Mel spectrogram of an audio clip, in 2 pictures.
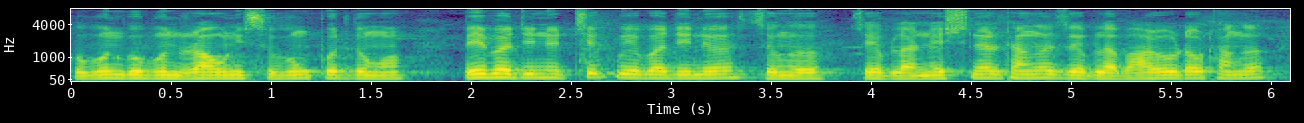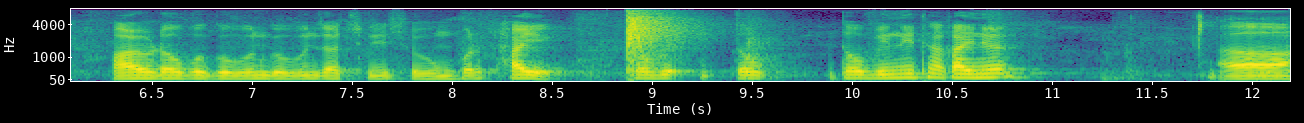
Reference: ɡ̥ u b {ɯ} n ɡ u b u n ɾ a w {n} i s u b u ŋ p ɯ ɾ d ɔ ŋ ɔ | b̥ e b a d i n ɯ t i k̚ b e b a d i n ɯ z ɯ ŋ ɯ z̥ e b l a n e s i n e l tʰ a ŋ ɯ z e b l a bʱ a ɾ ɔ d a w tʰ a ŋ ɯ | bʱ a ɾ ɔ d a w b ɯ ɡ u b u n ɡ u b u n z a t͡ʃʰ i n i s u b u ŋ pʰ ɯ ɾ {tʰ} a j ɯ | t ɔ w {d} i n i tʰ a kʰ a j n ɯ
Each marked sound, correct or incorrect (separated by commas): incorrect, correct, correct, incorrect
